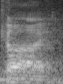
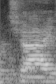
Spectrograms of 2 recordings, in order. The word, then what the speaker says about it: chi: pronunciation right it's pronounced Kai that a lot of people mispronounce it as chi-square or chai square but it's the Greek letter Chi like you see on the sides of sorority buildings right so a capital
